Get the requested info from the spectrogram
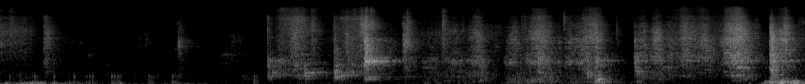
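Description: Steel drywall trowel scraping and spreading joint compound across the wall and off the hawk, in repeated uneven strokes. It is faint at first and louder from about three seconds in.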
